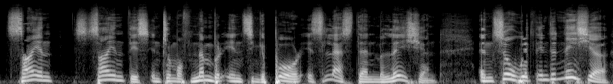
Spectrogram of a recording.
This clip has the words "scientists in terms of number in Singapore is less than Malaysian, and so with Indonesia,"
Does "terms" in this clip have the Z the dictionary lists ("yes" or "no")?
no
